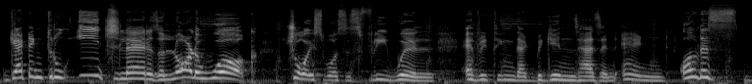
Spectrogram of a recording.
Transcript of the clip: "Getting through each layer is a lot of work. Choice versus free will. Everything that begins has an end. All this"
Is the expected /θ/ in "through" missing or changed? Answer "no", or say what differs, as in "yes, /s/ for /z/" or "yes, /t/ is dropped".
yes, /t/ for /θ/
